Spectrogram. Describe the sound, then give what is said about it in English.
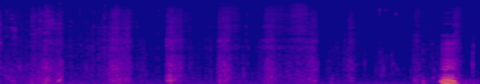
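Loud crunching of crisp Captain Crunch Crunch Berries cereal with milk being chewed, a steady series of brittle bites and grinding with one especially sharp crunch near the end, and no talking. “I really want to eat these.”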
